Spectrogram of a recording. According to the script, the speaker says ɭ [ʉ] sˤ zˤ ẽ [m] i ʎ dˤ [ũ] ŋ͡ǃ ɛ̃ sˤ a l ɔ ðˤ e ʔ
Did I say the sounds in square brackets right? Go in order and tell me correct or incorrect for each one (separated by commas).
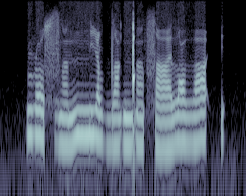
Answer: incorrect, incorrect, incorrect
